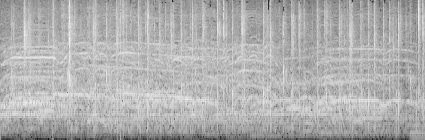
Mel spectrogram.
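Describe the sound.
An audience cheers, whoops and claps loudly as a singer-songwriter comes on stage to perform one of her own songs; the dense, continuous roar of shouts and applause holds steady, easing slightly at the end.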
